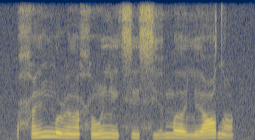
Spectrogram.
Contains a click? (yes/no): no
